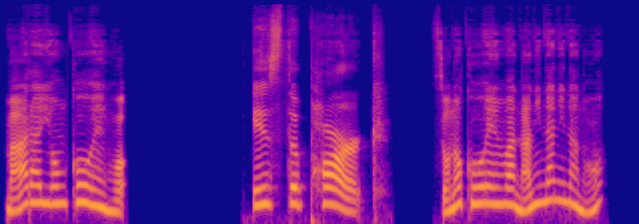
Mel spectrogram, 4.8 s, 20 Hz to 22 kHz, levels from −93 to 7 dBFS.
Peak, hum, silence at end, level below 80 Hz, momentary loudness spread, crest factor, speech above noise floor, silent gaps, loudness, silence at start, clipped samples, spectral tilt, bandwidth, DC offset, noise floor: 0 dBFS; none; 0.3 s; -52 dBFS; 10 LU; 18 dB; over 73 dB; 0.96-1.77 s, 2.94-3.17 s; -18 LUFS; 0.05 s; under 0.1%; -5.5 dB/octave; 19.5 kHz; under 0.1%; under -90 dBFS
